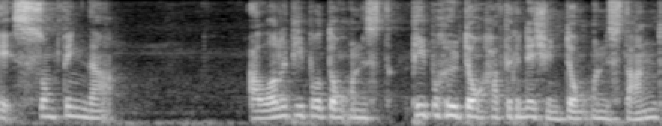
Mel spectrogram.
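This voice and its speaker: A man races along at a very fast pace in a fairly high, somewhat breathy voice with fairly even intonation. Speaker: mental health vlogger. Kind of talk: casual unedited vlog talk. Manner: halting, with stammers and self-corrections; informal, conversational.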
